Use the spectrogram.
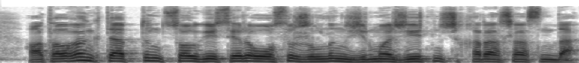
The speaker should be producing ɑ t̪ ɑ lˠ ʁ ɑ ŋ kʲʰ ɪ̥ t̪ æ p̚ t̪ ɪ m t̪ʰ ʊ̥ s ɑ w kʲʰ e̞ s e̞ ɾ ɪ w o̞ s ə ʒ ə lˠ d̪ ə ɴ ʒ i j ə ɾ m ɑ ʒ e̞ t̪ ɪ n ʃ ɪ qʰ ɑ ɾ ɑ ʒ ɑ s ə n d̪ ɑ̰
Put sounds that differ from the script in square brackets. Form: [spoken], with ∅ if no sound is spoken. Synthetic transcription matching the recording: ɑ t̪ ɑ lˠ ʁ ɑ ŋ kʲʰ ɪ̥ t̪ æ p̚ t̪ ɪ [ŋ] t̪ʰ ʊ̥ s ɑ w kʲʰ e̞ s e̞ ɾ ɪ w o̞ s ə ʒ ə lˠ d̪ ə ɴ ʒ i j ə ɾ m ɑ ʒ e̞ t̪ ɪ n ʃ ɪ qʰ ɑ ɾ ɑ [ʃ] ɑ s ə n d̪ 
